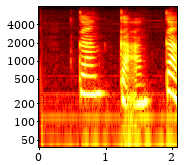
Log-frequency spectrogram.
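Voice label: "Gan", Chinese syllable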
